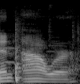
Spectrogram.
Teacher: Hour is a noun that starts with a consonant. The consonant is H, but because it's silent, we do not hear the H all the time, and we are forced to attach the word and to it.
